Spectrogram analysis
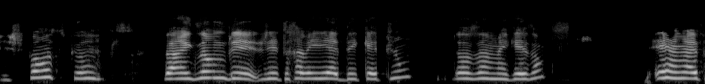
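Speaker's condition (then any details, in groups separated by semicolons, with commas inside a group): Cerebral palsy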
